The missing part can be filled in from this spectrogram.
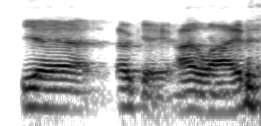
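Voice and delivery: slow, laughing speech with a chuckle. Retelling how an electronics seller admitted he lied: imitating someone laughing while talking. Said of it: "he just starts laughing like".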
